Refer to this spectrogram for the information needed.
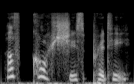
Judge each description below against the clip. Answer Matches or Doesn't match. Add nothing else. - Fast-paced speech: Doesn't match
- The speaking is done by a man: Doesn't match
